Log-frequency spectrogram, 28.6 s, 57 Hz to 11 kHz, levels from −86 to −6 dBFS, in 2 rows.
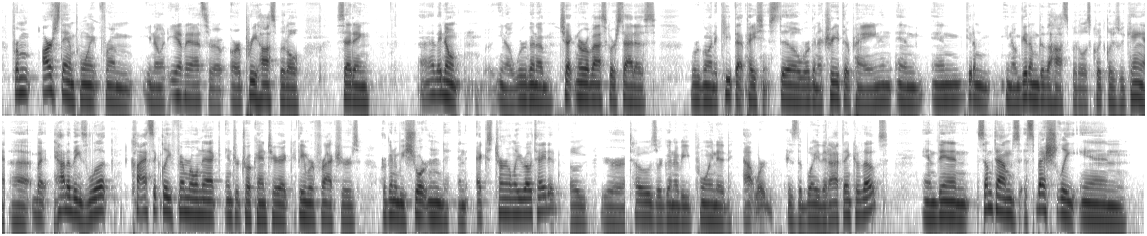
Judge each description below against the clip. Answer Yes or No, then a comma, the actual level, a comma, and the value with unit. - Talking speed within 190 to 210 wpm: Yes, fast, 205 wpm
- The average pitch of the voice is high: No, low, 120 Hz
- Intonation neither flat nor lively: Yes, average, 3.4 semitones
